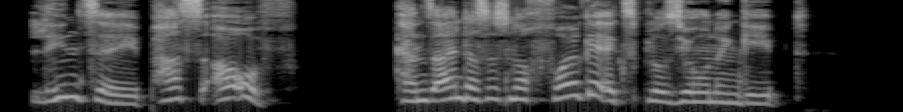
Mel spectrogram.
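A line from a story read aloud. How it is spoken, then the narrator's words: Calling out. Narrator (German): Conklin rief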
